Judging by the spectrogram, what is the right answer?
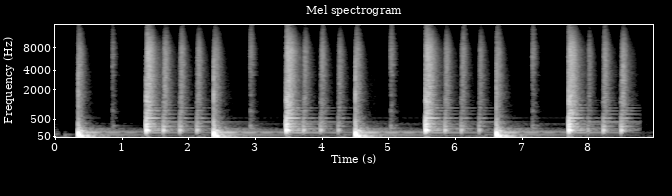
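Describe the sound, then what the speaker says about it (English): A drum kit plays a groove alone: kick drum landing on the one, steady eighth-note hi-hat and soft snare ghost notes, with loud hits repeating roughly every second in a clean, close, repeating pattern. "We're going to play that under kind of a bass drum part, maybe just kick on the 1, 8th notes on the hi-hat."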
